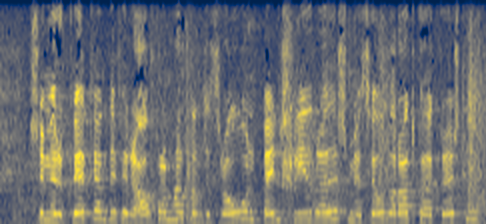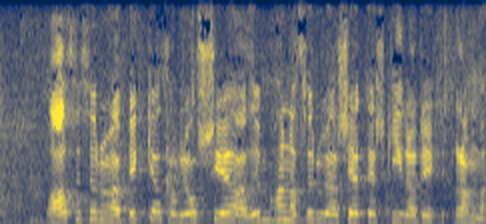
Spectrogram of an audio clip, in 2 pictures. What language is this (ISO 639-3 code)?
isl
